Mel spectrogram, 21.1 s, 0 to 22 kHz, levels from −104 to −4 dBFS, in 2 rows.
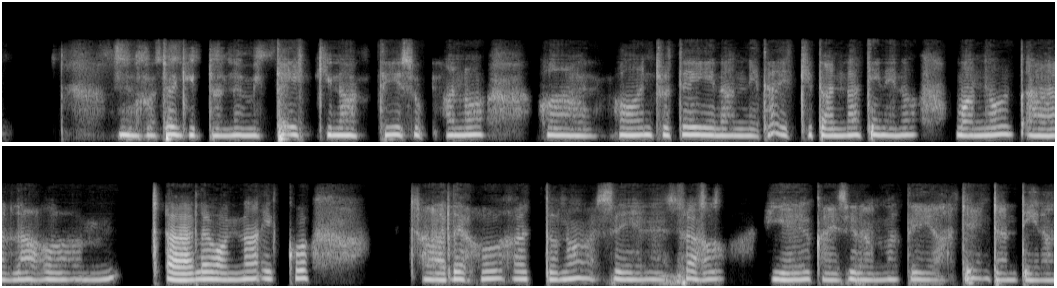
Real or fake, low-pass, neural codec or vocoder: fake; 7.2 kHz; codec, 16 kHz, 1.1 kbps, Voila-Tokenizer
